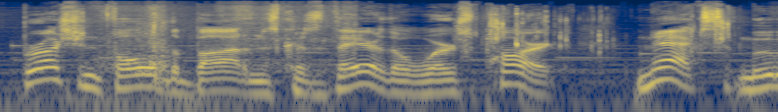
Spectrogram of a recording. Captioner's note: none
